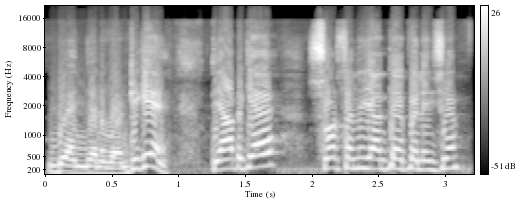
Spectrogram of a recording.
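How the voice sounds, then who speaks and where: A man with a high-pitched voice teaches a grammar lesson in a classroom. He keeps firing questions at the class and repeats each answer back to them. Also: very animated, fast, a little mellow, slight background noise.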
